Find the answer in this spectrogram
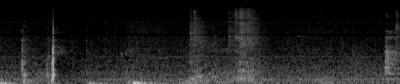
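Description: A few light clicks and knocks, then a short scrape about two seconds in: an oven rack and pie dish being handled through oven mitts at an open oven.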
